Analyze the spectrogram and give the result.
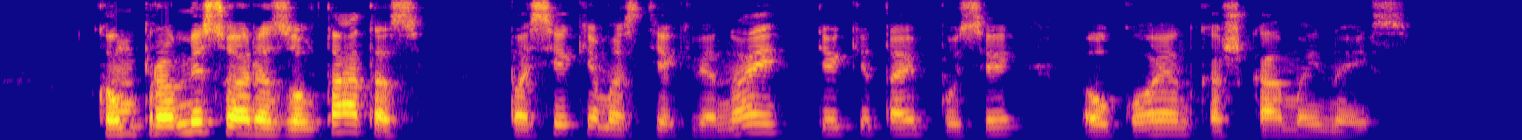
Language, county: Lithuanian, Kaunas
